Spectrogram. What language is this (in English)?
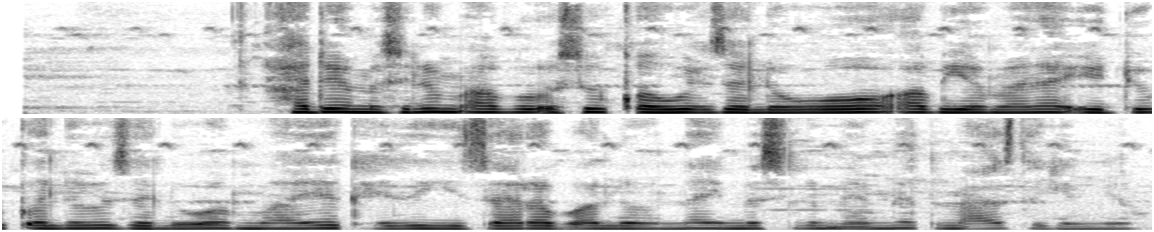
Tigrinya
